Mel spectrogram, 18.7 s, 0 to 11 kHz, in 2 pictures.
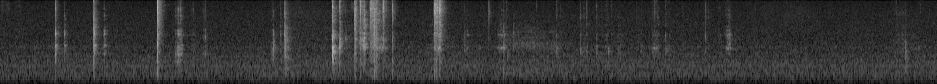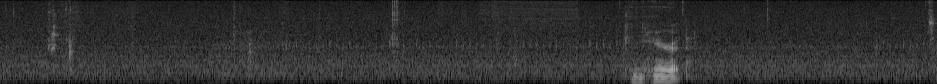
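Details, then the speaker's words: Breville BM0734XL microwave oven with power connected: irregular sharp snaps and crackles of high-voltage arcing inside the magnetron's plastic, where insulation broke down, melted and charred; smoke seen. "where is it arcing in inside that plastic that's where it's arcing so that's where it failed right inside there the insulation broke down and it melted inside"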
